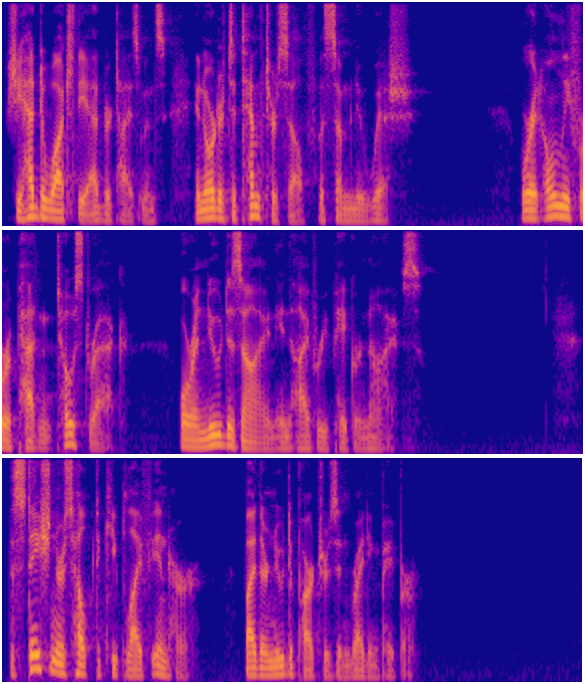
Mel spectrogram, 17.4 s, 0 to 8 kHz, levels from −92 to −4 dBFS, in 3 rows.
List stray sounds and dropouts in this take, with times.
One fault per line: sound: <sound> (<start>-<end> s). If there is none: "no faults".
no faults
